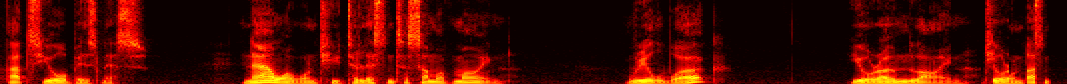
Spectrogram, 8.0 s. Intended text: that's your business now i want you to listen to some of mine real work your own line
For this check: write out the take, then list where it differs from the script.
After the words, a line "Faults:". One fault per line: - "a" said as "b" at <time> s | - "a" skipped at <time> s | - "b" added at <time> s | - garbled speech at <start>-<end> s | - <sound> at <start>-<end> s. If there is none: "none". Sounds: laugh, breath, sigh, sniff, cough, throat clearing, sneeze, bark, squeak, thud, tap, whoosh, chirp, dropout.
that's your business now i want you to listen to some of mine real work your own line [garbled]
Faults:
- garbled speech at 7.3-7.9 s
